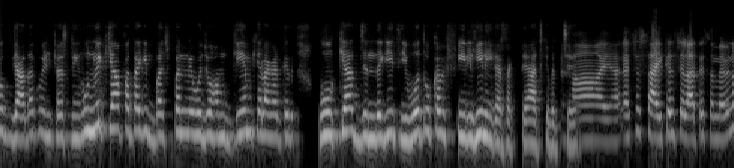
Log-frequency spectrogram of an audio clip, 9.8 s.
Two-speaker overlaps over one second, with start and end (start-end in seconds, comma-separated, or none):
none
